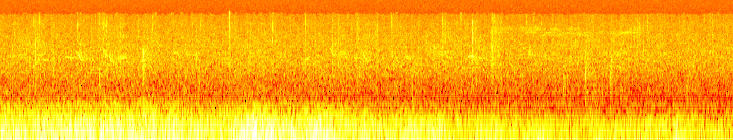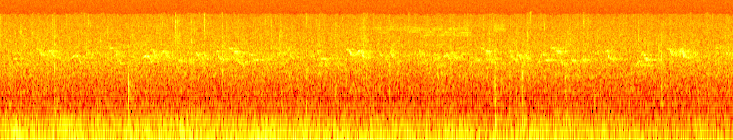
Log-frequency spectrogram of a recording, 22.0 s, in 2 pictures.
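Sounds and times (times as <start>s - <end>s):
soft ticks: 6.6s - 7.6s
small birds chirping: 11.4s - 22.0s.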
